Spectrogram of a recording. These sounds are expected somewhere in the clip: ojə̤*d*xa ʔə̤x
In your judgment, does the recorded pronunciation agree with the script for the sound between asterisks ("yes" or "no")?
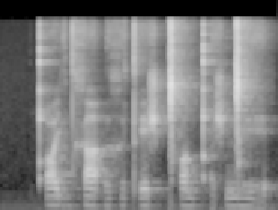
yes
